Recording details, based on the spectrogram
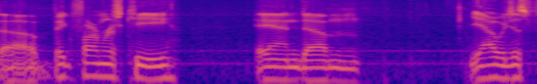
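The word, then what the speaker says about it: cay: sorry what is that well they call them Keys just because they're little Islands I guess kind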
